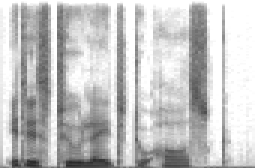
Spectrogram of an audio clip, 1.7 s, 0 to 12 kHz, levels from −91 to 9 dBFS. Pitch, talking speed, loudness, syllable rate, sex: 210 Hz, 210 wpm, -17 LUFS, 4.5 syllables/s, female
